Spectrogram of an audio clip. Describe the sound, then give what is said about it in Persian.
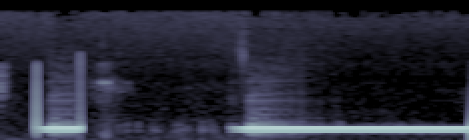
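A telephone busy tone sounds after a caller's line disconnects on a phone-in call: a short loud beep, a brief gap, then a longer steady tone that runs to the end. “خب فکر میکنم تماس شنونده ما قطع شد.”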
